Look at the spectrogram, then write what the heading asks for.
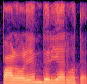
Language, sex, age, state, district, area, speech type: Goan Konkani, female, 30-45, Goa, Canacona, rural, spontaneous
